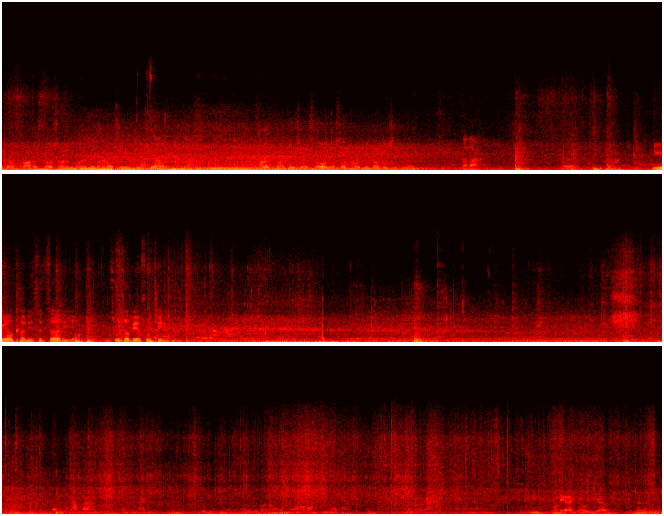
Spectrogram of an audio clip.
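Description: A middle-aged man talks close by.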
